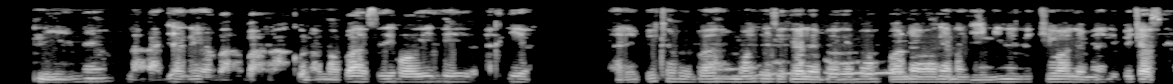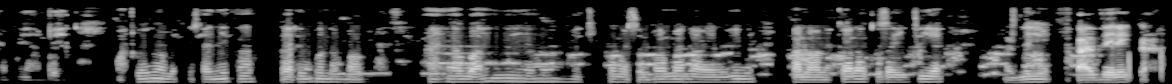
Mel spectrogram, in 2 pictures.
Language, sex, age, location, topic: Swahili, male, 25-35, Nakuru, health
